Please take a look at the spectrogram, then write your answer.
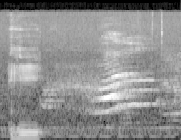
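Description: A pet cat meowing for attention indoors: one short meow near the start followed by a longer, rising-and-falling whining meow, close and fairly clear.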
